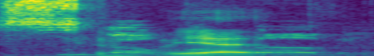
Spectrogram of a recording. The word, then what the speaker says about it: scopophobia: movie, and that is scopophobia.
